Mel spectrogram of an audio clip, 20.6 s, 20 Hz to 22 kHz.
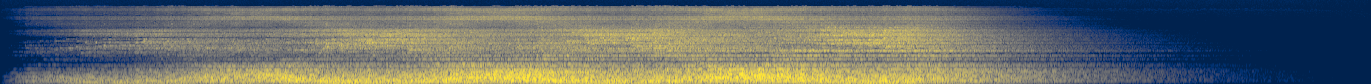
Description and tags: Dramatic pad 3
Deep and dark dramatic pad with alot of disonances. Feel how the evil forces surrounds you...
disonantic, dark, deep, pad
